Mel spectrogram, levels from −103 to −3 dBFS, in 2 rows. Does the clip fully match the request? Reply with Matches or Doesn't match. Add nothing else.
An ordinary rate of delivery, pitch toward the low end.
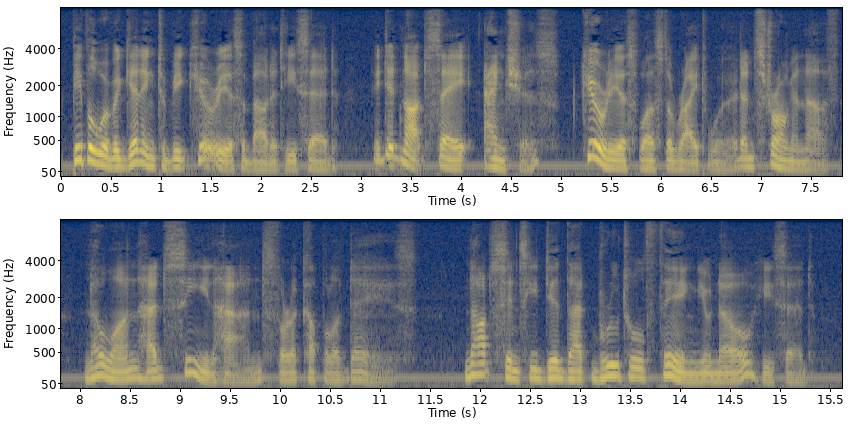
Matches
